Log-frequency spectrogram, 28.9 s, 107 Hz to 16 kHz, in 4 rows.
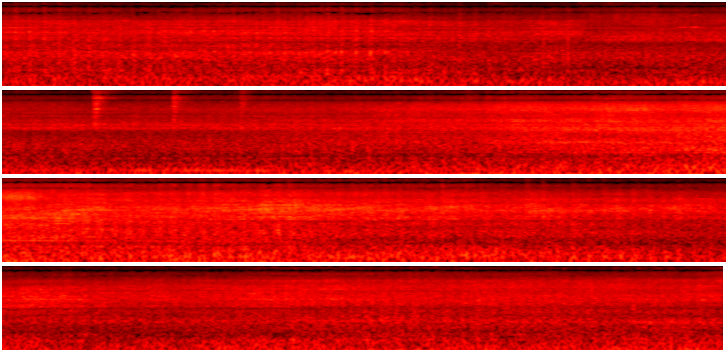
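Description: Long freight train of tank cars and boxcars rolling steadily past, wheels running on the rails. About halfway through, a CSX SD70AH diesel locomotive placed mid-train goes by, its engine adding a louder low running sound.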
